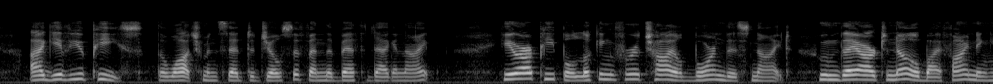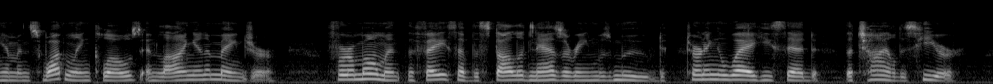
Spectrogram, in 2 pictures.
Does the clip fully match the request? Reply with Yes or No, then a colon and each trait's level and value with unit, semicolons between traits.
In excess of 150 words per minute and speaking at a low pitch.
No: average, 175 wpm; high, 195 Hz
